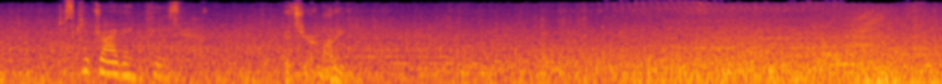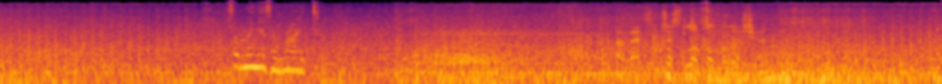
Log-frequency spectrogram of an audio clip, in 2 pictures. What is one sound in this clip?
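A young woman grunts and gasps with effort.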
